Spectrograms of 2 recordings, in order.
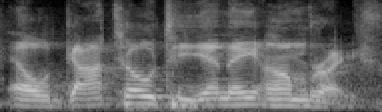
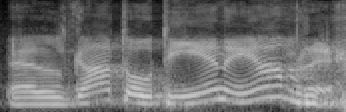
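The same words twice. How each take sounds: First: Measured, careful classroom Spanish; slow school Spanish. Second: Higher, slow, drawn-out Spanish proclamation; dramatic heroic cry. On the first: Shown as a demonstration. Comic showing off the one Spanish sentence he knows, recited slowly. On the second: Pretend. Ready for the puma attacking in Peru, a slow dramatic cry. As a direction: call it out grandly, pitch climbing.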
